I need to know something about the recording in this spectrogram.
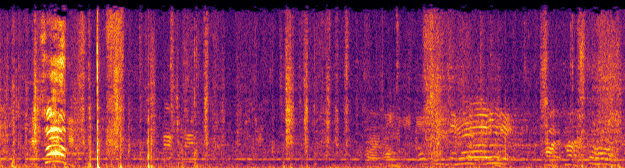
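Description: Footballers shouting across the pitch, with a sharp thud of a football being struck about a second in and a lighter knock half a second later. A faint steady hum runs underneath.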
